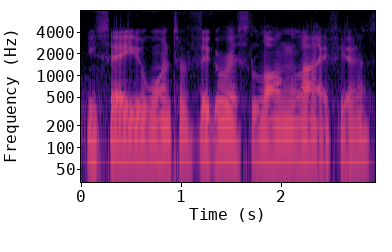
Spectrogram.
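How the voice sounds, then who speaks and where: A man voicing a creepy, overly polite male shopkeeper with a taste for flesh, speaking slowly and curiously. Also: lowish voice, steady tone, darkish tone, faint music behind, natural voice. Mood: sinister curiosity. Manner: slow, curious, oddly polite. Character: creepy soft-spoken male shopkeeper who eats people.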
